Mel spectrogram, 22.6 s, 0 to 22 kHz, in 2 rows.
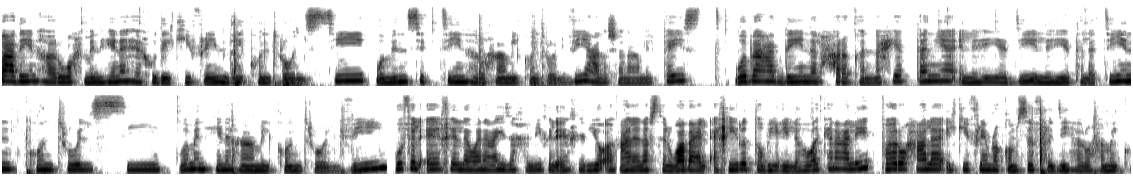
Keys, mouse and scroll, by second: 2.8 ctrl+c, 3.4-5.4 drag, 5.4 ctrl+v, 7.2-9.5 drag, 10.0-11.6 drag, 11.6 ctrl+c, 12.4-14.8 drag, 14.8 ctrl+v, 19.5 click, 22.3 ctrl+c.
